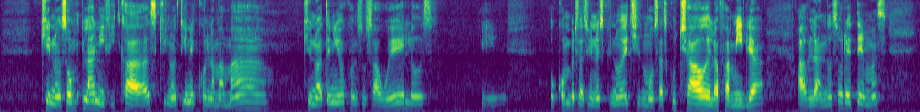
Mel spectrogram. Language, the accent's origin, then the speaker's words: Spanish; Medellín, Antioquia, Colombia; born there; Yo nací aquí en Medellín, pero mi familia es casi que un 98% del Pacífico, específicamente de Quibdó y de Tado. Entonces mi familia materna es de Tado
